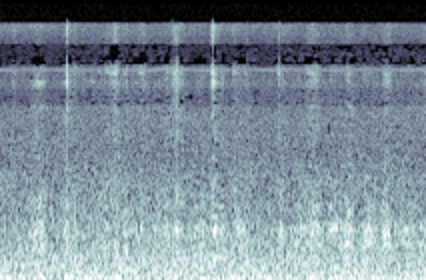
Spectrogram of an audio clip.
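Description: Near silence: faint room tone with a few very faint ticks.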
